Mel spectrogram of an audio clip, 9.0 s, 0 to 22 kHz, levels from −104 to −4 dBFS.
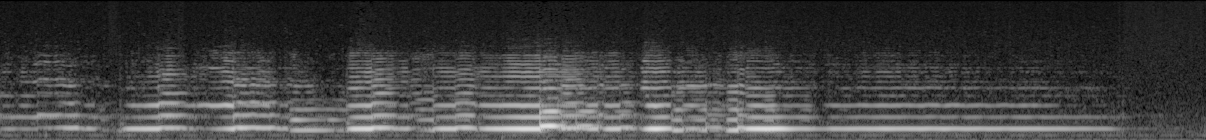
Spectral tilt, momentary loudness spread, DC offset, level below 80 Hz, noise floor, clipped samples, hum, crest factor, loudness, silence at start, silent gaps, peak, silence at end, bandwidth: -6.5 dB/octave; 17 LU; under 0.1%; -76 dBFS; -63 dBFS; under 0.1%; none; 18 dB; -29 LUFS; 0 s; none; -12 dBFS; 0.7 s; 4.9 kHz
